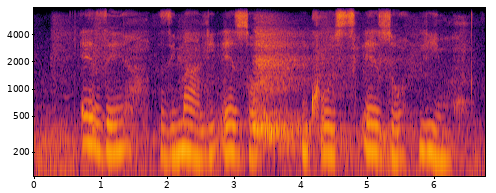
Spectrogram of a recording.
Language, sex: Xhosa, female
